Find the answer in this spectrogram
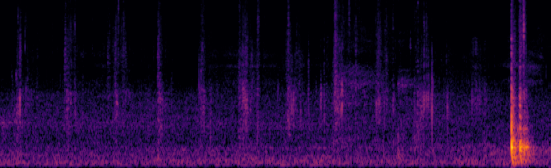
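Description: Footsteps on gravel, roughly one step every half second, then a single loud thump just before the end.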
